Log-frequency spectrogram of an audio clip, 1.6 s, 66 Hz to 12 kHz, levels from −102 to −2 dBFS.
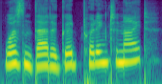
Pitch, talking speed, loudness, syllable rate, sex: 230 Hz, 260 wpm, -14 LUFS, 5.6 syllables/s, female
